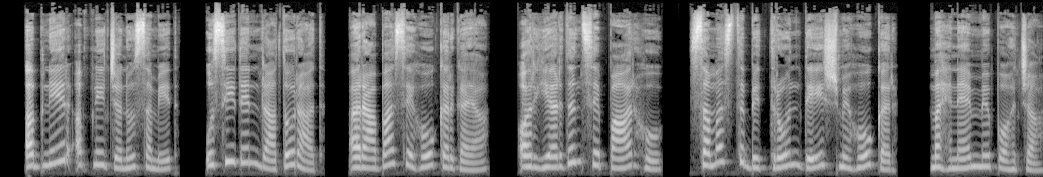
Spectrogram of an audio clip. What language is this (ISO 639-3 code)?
hin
